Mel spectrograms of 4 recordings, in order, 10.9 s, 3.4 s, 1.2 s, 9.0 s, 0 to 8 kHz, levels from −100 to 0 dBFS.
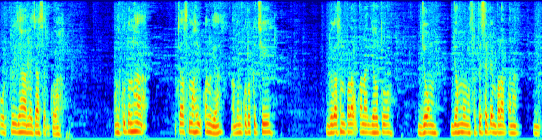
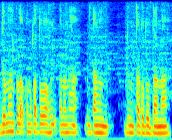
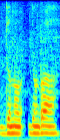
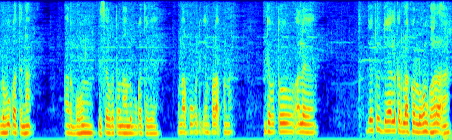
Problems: constant background noise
